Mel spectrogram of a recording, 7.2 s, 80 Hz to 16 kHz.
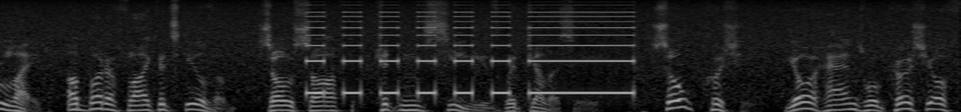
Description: Beep code, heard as beeps from a small speaker, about 700 Hz, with speech in English. 6 short, 1 long.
